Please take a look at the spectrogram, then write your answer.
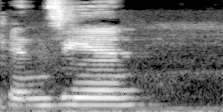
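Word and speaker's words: Keynesian: How do you pronounce the first word, Dr. Kenzian? Kenzian stimulus, supply side economics.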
